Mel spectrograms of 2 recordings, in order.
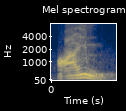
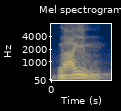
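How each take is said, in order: First: The word begins directly with a vowel. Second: The word begins with an ng sound. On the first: "tidak bisa bilang ain" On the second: "bisa bilangnya ngo, ngain"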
